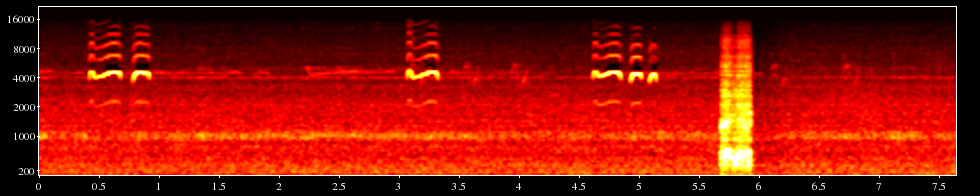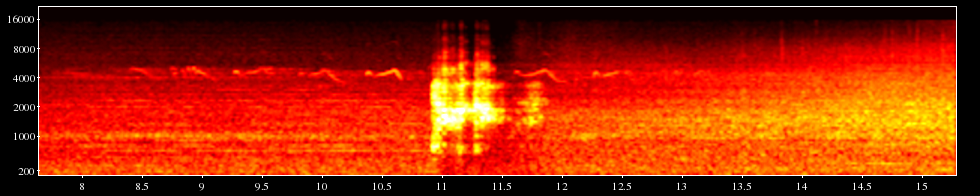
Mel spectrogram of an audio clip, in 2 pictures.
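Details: A Killdeer gives shrill, high notes in short bursts of two or three, a couple of seconds apart. Two loud knocks and a low rumble are also heard.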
